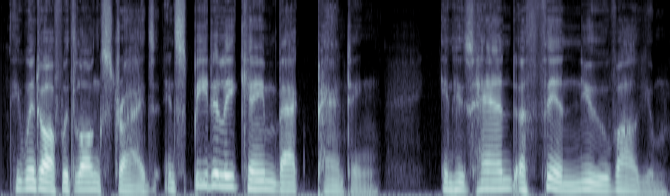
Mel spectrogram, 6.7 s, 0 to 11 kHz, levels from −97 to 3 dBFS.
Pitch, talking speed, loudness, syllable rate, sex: 120 Hz, 160 wpm, -19 LUFS, 4.3 syllables/s, male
